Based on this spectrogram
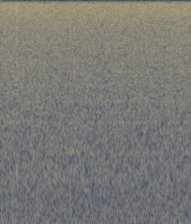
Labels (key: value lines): label: ambient
recorder: HydroMoth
